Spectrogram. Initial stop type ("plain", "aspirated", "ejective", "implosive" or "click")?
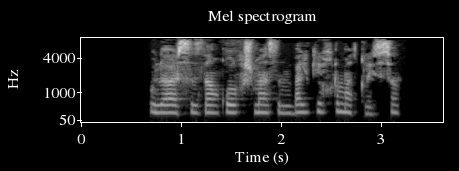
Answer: plain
